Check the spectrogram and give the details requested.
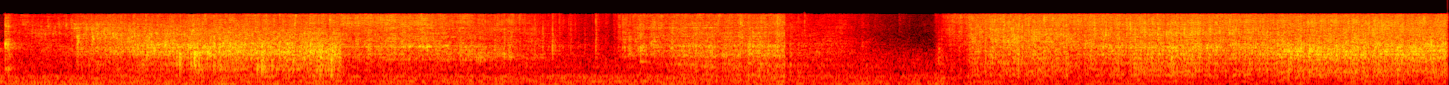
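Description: Eggs and then bacon strips sizzling in hot oil in a non-stick frying pan, a steady sizzle that drops away briefly about four seconds in.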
